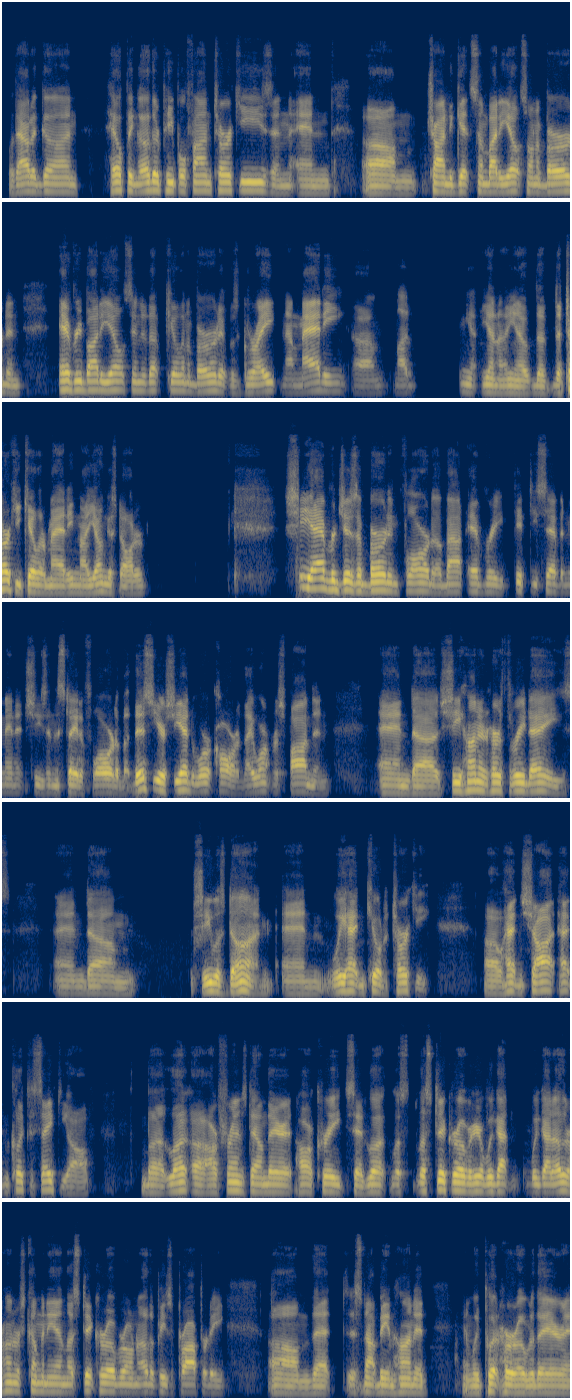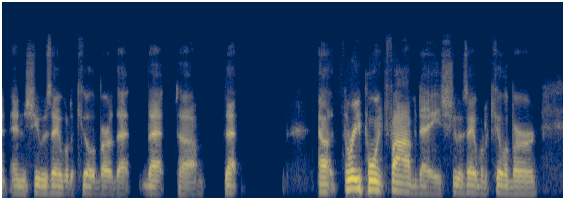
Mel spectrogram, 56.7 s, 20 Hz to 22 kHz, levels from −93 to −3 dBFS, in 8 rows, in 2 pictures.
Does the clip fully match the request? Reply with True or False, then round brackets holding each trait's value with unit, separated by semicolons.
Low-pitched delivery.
True (115 Hz)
